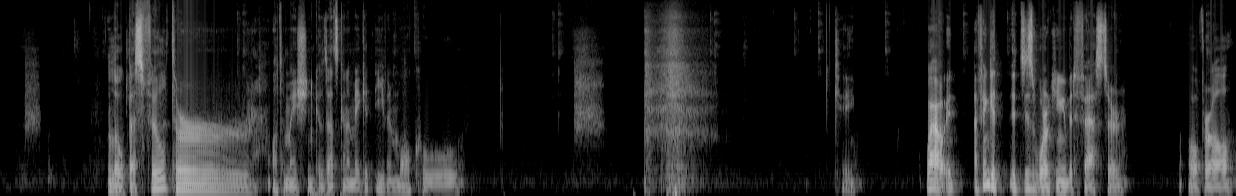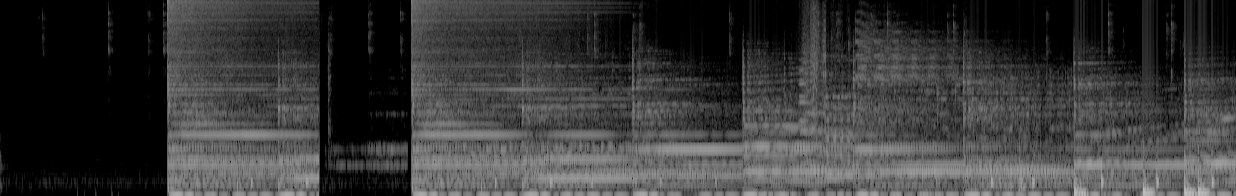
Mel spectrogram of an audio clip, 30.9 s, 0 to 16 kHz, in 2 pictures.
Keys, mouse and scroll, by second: 4.7 click, 6.7 click, 8.7 click, 9.7 click, 10.3-11.1 drag, 11.5 click, 12.2 d, 12.4 click, 13.7-15.1 drag, 15.8 click, 17.1 click, 17.4 space, 19.3 space, 19.4 click, 20.2 click, 20.4 space, 22.6 click, 23.2 shift+right click, 24.3-25.9 drag, 26.1 click, 27.1 shift+right click, 28.3 click, 29.8 shift+right click, 30.5 ctrl+shift+scroll down 1, 30.8 ctrl+scroll up 2.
